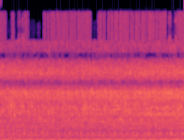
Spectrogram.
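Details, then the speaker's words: Old Chevy truck, first run in about six months, on the third start attempt: fires right up into a deep, steady, even idle rumble with no ticking or misses; normal idle. "on look at that go first time and like six months she runs just mint fired right up no Tekken"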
